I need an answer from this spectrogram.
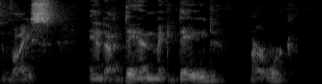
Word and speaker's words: Weiss: It is by Zhe Chun, as well as Weiss, W-E-I-S-S, which is pronounced Vice, and Dan McDade artwork.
